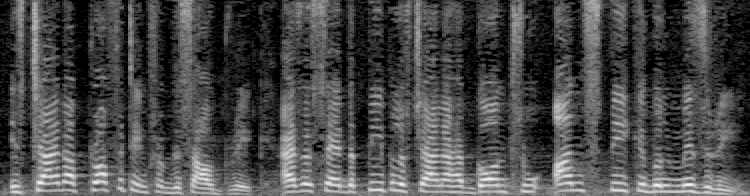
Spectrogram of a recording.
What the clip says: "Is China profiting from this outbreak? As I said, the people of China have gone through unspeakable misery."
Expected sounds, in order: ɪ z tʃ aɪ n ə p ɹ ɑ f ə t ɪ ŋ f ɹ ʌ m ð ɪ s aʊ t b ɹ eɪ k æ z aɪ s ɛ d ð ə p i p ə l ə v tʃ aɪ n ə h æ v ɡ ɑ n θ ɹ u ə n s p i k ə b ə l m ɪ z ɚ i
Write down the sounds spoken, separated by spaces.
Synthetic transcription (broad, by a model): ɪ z tʃ aɪ n ə p ɹ ɑ f ə t ɪ ŋ f ɹ ʌ m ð ɪ s aʊ t b ɹ eɪ k æ z aɪ s ɛ d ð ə p i p ə l ə v tʃ aɪ n ə h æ v ɡ ɑ n t ɹ u ə n s p i k ə b ə l m ɪ z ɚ i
